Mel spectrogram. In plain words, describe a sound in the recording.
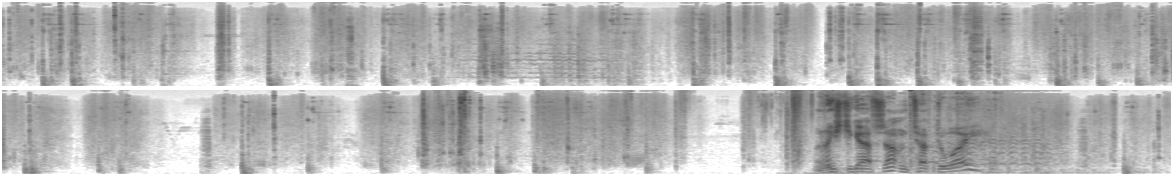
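Footsteps thud across wooden floorboards.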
